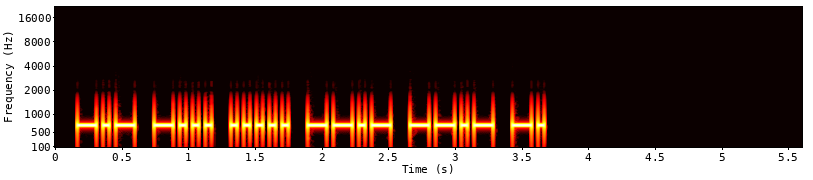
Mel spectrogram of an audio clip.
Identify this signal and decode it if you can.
Morse code, heard as a keyed tone, about 25 wpm, 700 Hz. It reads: KB5QQN
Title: USA Call Signs Repeated 3x 25wpm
